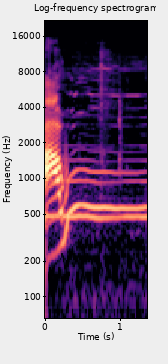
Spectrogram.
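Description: A dog lets out one long howl that slides upward and then holds a steady, clear pitch to the end, loud and alone with no talking.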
